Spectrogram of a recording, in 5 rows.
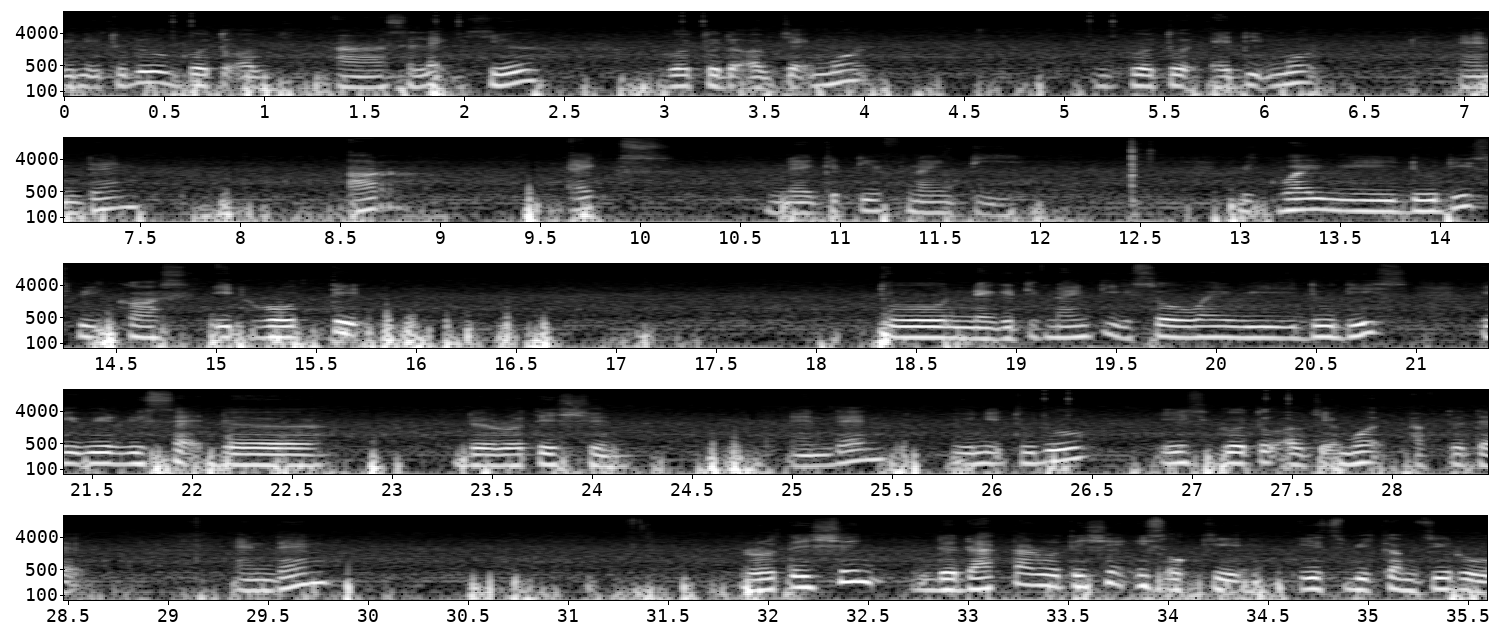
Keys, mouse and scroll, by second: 0.5-1.5 drag, 1.5-2.0 typing, 5.3 typing, 8.5 r, 15.6 typing, 26.4-27.5 typing.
